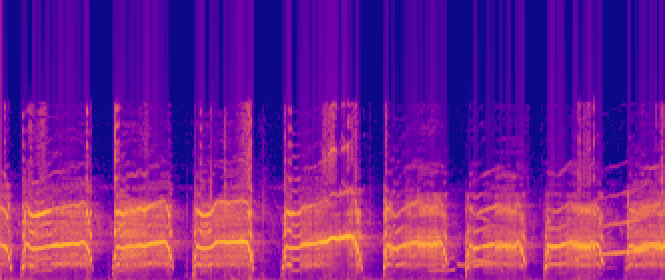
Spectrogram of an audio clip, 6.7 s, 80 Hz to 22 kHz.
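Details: Black stork chicks beg during feeding at their nest, 04:53 on 24 June 2016. Raspy, high, nasal screeches come in a steady train of eight bursts, each lasting under a second, with short silences between them.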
